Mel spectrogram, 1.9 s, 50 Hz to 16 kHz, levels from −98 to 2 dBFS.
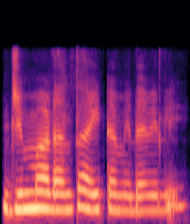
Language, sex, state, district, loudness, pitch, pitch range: Kannada, female, Karnataka, Bangalore, -14 LUFS, 230 Hz, 225-245 Hz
